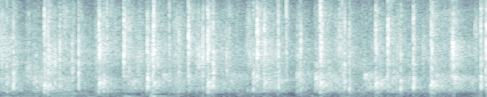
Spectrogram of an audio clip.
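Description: A crowd claps steadily in a dense, continuous burst of applause, many hands overlapping at moderate loudness, with a brief low murmur of voices near the start.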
